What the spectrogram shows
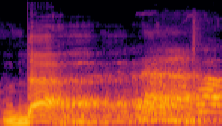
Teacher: Tapi dal dalam bahasa Arab niku tidak terlalu ke atas lidahnya. Persis di atas gigi atas.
